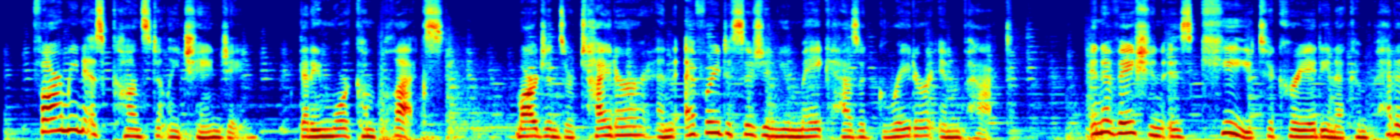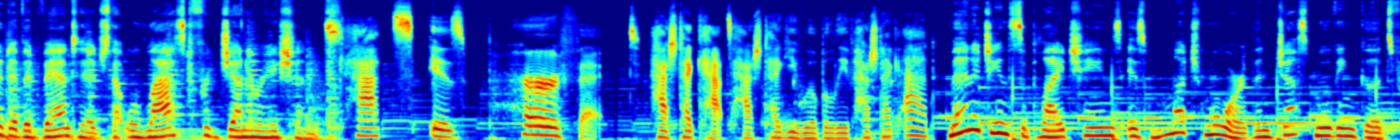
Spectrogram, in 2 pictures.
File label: English; voiceover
